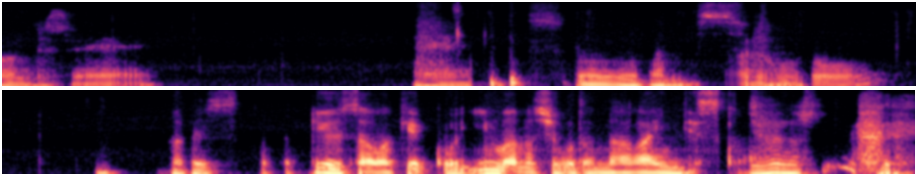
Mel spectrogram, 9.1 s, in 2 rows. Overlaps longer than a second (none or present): none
